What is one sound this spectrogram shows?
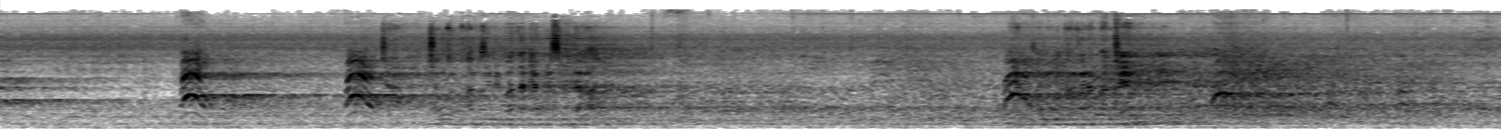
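Bulls' horns clack and knock together as the bulls push head to head.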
